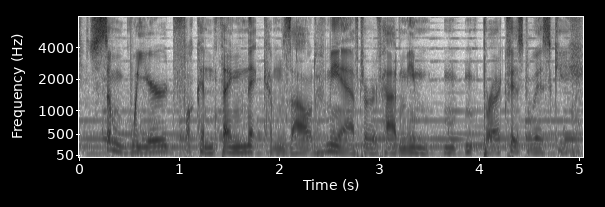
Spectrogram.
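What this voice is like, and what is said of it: Bad mixed Irish-Scottish put-on accent. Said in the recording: “I'm gonna go fucking Irish because I don't quite have. I'm very bad... It actually is a wee bit of a mix of Irish and Scottish. It's not an actual accent.”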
